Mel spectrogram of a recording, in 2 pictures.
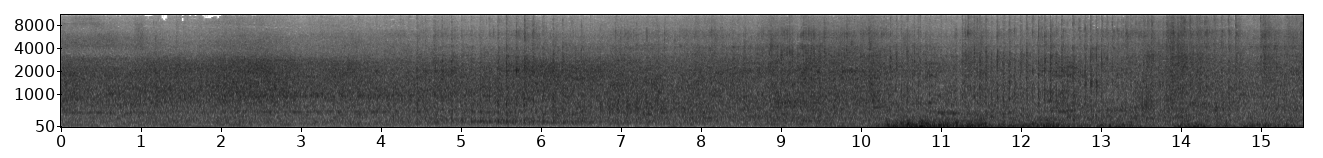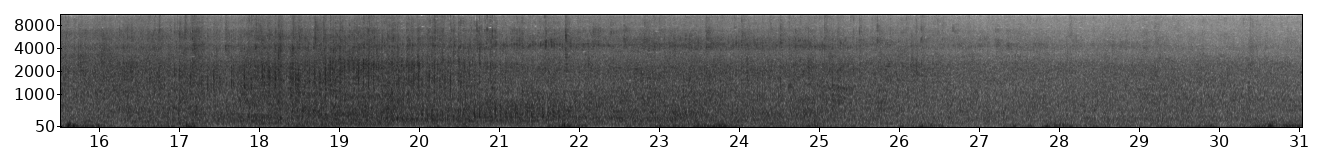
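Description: Night-time city street noise: a steady wash of road traffic heard from an elevated walkway. From about ten seconds in, an uneven low rumble joins it.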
